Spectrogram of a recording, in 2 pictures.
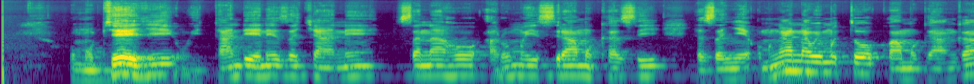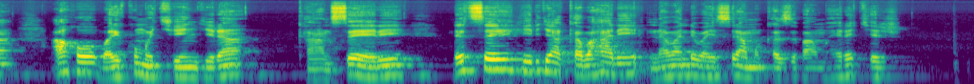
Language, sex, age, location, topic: Kinyarwanda, female, 18-24, Huye, health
